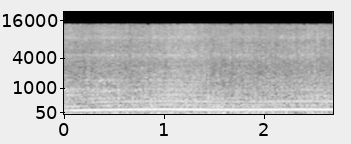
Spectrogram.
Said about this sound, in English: When that throttle gets super loud, you'll hear it. That's when we go screaming down the runway. Once I'm in the center line, I get a full throttle. Right here. If I don't like it, I can abort.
